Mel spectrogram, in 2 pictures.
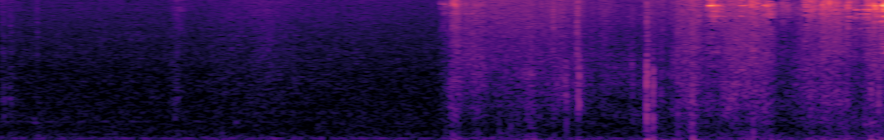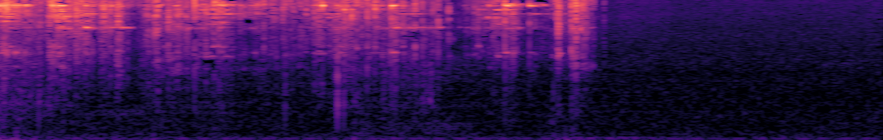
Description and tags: Key out of the pocket
A key pulled out of a pocket.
